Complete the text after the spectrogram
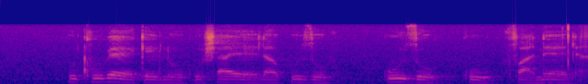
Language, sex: Zulu, male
